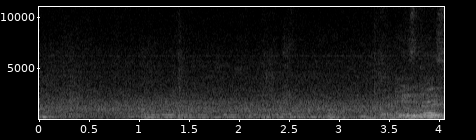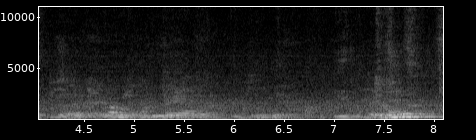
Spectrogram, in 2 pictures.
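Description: A man lectures with animation in a room.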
